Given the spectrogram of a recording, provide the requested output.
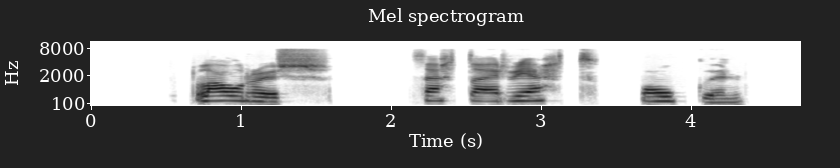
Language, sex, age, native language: Icelandic, male, 10, Icelandic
